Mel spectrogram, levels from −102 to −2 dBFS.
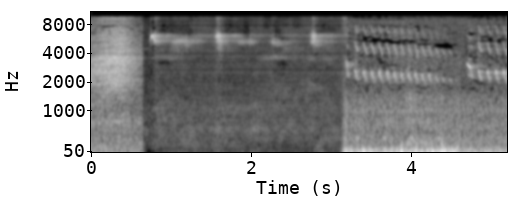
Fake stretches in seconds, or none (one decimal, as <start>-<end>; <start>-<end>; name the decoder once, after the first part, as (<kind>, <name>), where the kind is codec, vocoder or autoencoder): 0.8-3.2 (vocoder, WaveNeXt)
